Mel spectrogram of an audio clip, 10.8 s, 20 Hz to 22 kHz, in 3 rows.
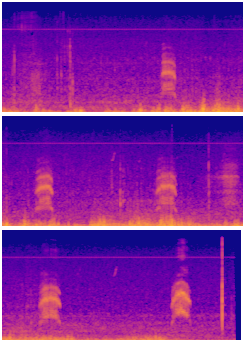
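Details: White-tailed ptarmigan on alpine tundra at about 11,000 ft (3,352 m) in Comanche Peak Wilderness west of Pingree Park, Colorado, July 2008, gives about six short, nasal, mid-pitched calls spaced one to two seconds apart over steady rumbling wind.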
